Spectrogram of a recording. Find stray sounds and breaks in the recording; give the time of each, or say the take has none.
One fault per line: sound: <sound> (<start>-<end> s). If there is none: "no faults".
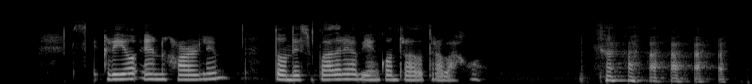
sound: dropout (0.9-0.9 s)
sound: laugh (5.8-7.3 s)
